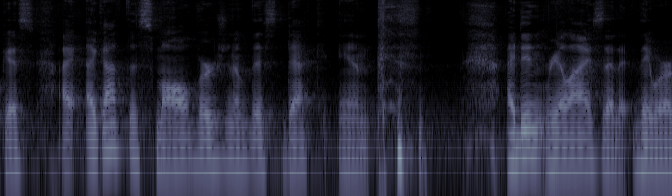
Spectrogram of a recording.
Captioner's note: chuckles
